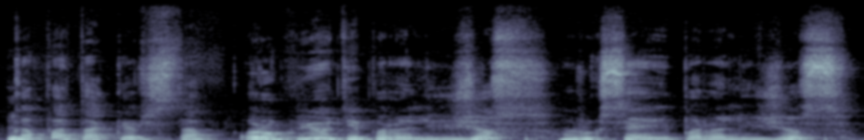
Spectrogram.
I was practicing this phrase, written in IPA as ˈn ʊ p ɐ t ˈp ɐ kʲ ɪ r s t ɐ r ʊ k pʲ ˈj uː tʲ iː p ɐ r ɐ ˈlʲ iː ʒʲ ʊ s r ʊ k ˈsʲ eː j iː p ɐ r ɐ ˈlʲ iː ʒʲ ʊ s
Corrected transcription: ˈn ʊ p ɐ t ˈt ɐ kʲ ɪ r s t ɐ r ʊ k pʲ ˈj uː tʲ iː p ɐ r ɐ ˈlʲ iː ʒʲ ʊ s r ʊ k ˈsʲ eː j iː p ɐ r ɐ ˈlʲ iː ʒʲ ʊ s

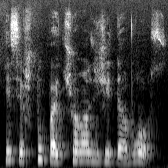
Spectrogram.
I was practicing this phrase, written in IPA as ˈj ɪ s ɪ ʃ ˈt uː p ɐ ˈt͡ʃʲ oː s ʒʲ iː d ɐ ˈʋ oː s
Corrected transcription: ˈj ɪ s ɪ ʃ ˈt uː p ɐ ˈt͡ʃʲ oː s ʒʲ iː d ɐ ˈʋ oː s

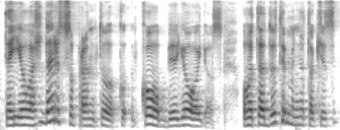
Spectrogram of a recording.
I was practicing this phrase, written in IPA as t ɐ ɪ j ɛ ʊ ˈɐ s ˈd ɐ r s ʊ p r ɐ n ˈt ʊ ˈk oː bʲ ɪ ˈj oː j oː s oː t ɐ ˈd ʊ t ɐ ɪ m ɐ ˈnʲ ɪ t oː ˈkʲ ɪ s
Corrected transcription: t ɐ ɪ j ɛ ʊ ˈɐ ʃ ˈd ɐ r s ʊ p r ɐ n ˈt ʊ ˈk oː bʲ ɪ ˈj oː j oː s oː t ɐ ˈd ʊ t ɐ ɪ m ɐ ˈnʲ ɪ t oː ˈkʲ ɪ s

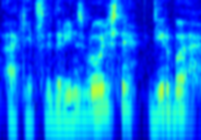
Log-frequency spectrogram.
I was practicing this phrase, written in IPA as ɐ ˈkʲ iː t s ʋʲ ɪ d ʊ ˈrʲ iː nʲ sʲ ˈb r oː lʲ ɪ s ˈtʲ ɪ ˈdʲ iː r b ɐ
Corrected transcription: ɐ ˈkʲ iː t s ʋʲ ɪ d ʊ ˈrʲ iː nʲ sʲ ˈb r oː lʲ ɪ s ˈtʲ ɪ ˈdʲ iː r b ɐ

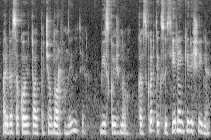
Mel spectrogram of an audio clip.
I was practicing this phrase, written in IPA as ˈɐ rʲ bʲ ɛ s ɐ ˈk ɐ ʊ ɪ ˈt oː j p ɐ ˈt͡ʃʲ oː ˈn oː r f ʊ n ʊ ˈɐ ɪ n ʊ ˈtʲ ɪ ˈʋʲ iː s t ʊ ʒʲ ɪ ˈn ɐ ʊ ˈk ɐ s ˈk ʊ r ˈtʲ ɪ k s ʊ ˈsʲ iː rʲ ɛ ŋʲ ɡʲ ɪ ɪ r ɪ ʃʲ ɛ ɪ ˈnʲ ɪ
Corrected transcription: ˈɐ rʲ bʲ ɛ s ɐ ˈk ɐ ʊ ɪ ˈt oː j p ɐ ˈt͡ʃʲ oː ˈn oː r f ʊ n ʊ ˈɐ ɪ n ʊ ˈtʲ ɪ ˈʋʲ iː s k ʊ ʒʲ ɪ ˈn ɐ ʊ ˈk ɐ s ˈk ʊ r ˈtʲ ɪ k s ʊ ˈsʲ iː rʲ ɛ ŋʲ kʲ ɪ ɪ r ɪ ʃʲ ɛ ɪ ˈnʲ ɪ

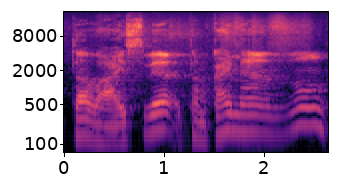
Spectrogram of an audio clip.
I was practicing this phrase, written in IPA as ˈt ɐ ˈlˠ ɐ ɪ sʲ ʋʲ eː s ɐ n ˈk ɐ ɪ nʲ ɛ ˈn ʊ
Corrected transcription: ˈt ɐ ˈlˠ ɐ ɪ sʲ ʋʲ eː t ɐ m ˈk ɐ ɪ mʲ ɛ ˈn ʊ

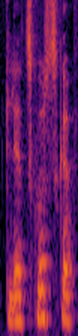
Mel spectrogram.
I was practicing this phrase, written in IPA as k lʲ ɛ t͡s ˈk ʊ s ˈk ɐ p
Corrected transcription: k lʲ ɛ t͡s ˈk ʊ s ˈk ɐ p

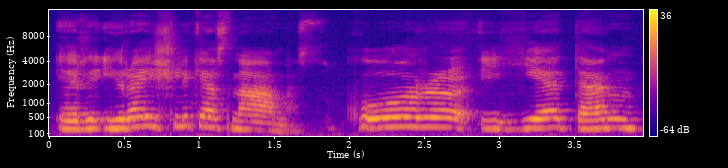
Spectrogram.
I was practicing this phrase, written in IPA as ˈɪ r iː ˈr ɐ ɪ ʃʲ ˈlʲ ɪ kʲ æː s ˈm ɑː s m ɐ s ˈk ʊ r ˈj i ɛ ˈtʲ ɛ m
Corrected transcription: ˈɪ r iː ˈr ɐ ɪ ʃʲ ˈlʲ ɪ kʲ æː s ˈn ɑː m ɐ s ˈk ʊ r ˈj i ɛ ˈtʲ ɛ n

